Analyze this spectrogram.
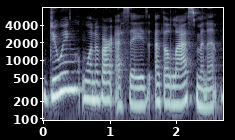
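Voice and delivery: usual speaking voice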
